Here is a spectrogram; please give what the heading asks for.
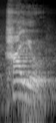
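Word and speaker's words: qallu: Chicos, esta ja, la Q en quechua se lee ja y se pronuncia fuerte, ja. Vamos a leer acá, esta letra sería hayu, hayu.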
